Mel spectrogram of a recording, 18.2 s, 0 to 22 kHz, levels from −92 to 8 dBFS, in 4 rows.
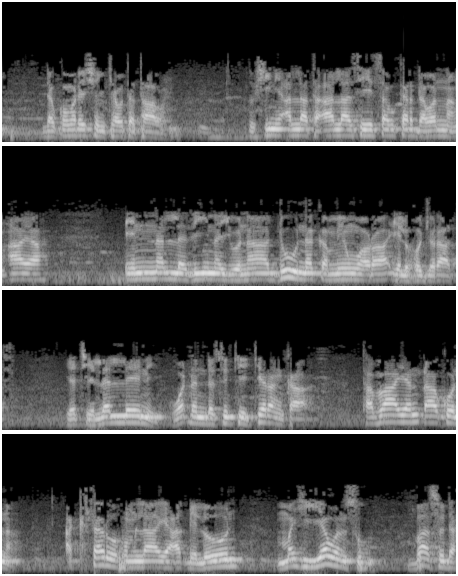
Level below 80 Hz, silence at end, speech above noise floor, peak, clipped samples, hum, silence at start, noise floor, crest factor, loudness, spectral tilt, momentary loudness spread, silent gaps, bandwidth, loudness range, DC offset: -56 dBFS; 0 s; 22 dB; 0 dBFS; under 0.1%; none; 0 s; -36 dBFS; 14 dB; -15 LUFS; -4.5 dB/octave; 11 LU; none; 5.8 kHz; 3 LU; under 0.1%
